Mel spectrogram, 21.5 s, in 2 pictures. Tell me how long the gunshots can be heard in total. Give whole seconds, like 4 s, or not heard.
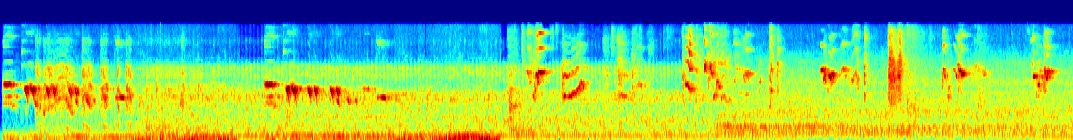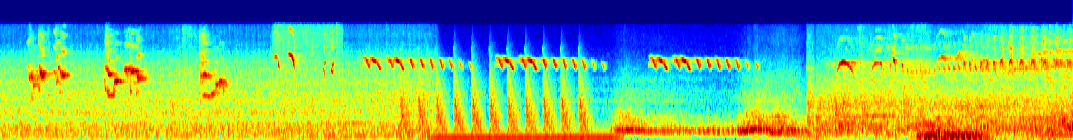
2 s.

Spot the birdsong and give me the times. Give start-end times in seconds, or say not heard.
0.0-21.4.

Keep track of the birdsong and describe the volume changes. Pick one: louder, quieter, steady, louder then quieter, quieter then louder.
steady.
